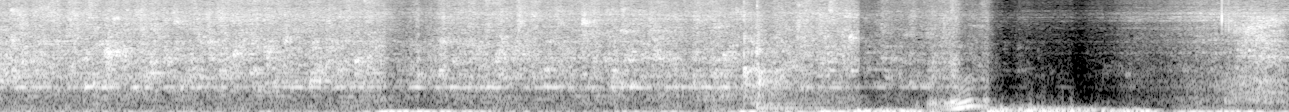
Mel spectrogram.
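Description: Running water rinsing something, a steady rushing, splashing stream that continues throughout, with a deeper gurgling burst near the end and no talk.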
